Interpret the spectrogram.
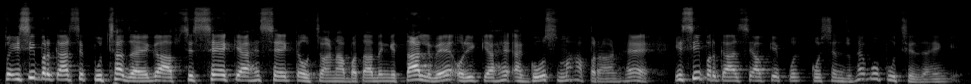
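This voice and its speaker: Here the man sounds high, animated and a bit mellow, moving at a moderate pace with hardly a pause. Teaching grammar for an exam, he peppers viewers with questions he answers himself, repeats the key terms as a drill and casually calls them brother.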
